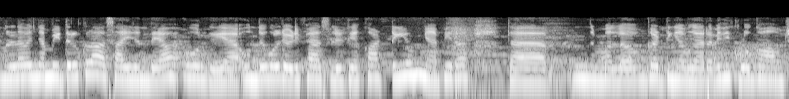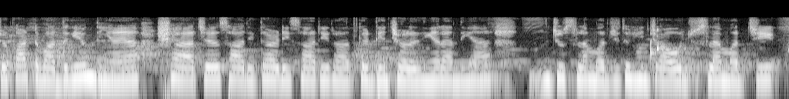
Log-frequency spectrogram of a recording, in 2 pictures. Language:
Dogri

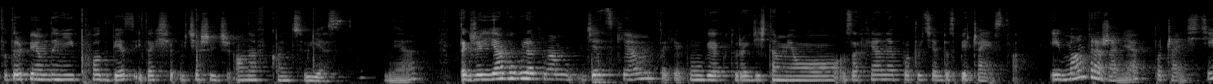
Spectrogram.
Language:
Polish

